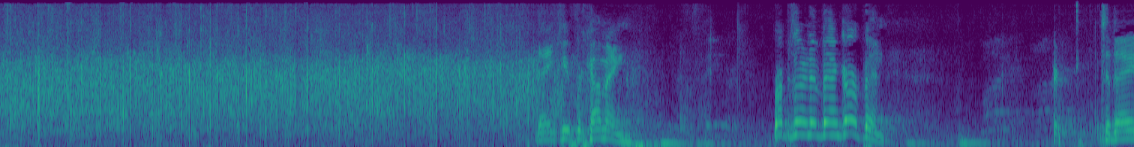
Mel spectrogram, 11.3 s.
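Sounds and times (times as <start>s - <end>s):
audience clapping to welcome guests in a legislative chamber: 0.0s - 6.3s
speech: 5.4s - 6.5s, 7.7s - 9.0s, 11.0s - 11.3s.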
